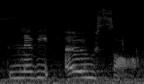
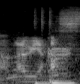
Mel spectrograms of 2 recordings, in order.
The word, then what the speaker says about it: Leviosa: It's Leviosa. No, Leviosa. What are you doing then if you're so clever? Go on. Guardian Leviosa. Guardian Leviosa. Wingardium Leviosa. Bruh. Oh, damn it, it's Leviosa. Not Leviosa.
